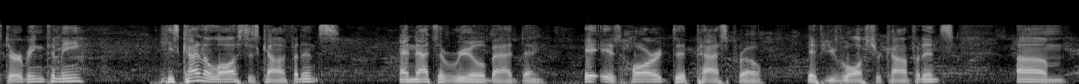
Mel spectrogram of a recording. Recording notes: joins the show at Radio Row from the Army/Navy Game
